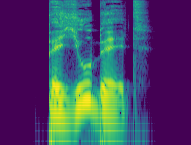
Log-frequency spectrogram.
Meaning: past participle of bejubeln
- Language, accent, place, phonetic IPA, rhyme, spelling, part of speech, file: German, Germany, Berlin, [bəˈjuːbl̩t], -uːbl̩t, bejubelt, verb, De-bejubelt.ogg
